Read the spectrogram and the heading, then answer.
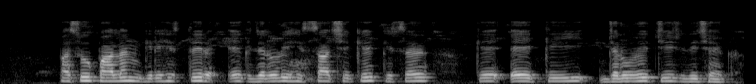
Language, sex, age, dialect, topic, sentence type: Magahi, female, 56-60, Northeastern/Surjapuri, agriculture, statement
